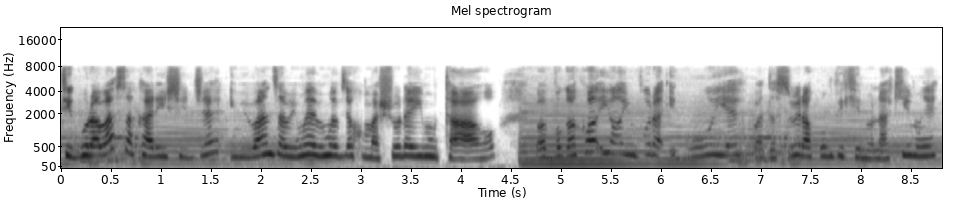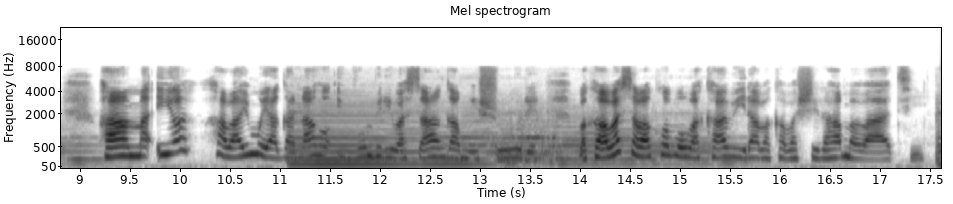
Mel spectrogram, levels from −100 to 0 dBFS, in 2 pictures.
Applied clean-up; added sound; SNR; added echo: none; Bowed string instrument; 13 dB; none.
